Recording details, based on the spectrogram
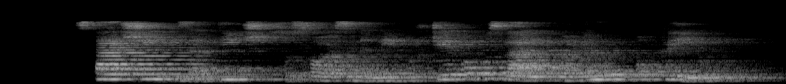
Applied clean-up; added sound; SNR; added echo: none; none; none; reverberation time 2.1 s.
